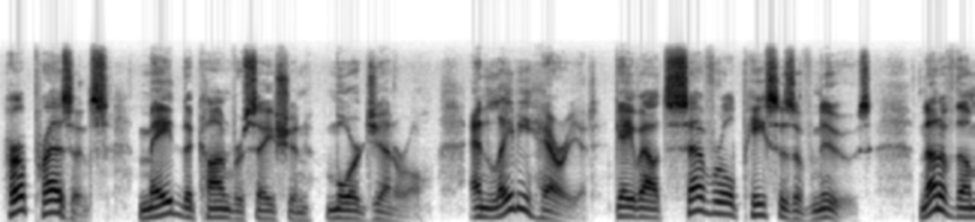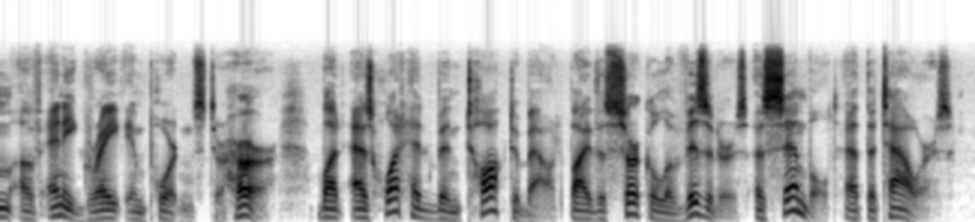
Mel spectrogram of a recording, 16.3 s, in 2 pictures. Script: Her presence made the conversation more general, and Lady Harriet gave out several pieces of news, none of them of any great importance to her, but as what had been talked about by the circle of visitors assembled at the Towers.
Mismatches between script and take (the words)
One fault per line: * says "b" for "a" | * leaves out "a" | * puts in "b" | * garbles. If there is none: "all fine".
all fine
